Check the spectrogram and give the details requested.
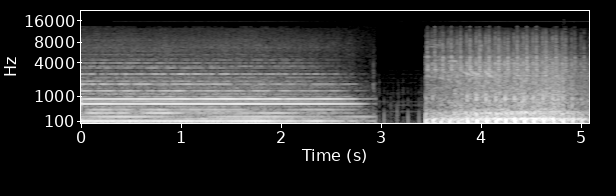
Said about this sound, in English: A motorcyclist leads a convoy of army trucks with canvas tops into the village.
